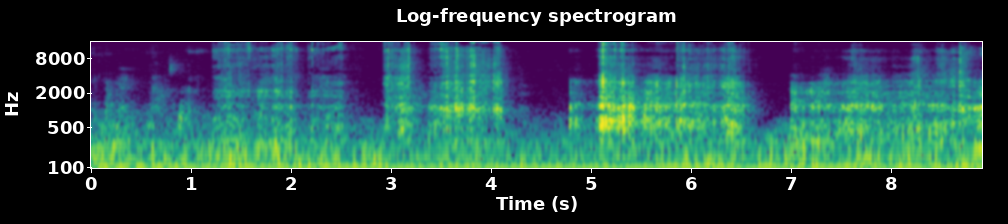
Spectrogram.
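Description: Medium-length painted fingernails scratch along the glitter upper and platform of a single empty, hollow gold glitter-coated peep-toe platform high heel held in both hands, while a red shoe sits untouched nearby. Soft, bright, gritty rasps come in uneven bursts over a quiet, steady low background, with a slightly louder flurry of scratching just past the midpoint.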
